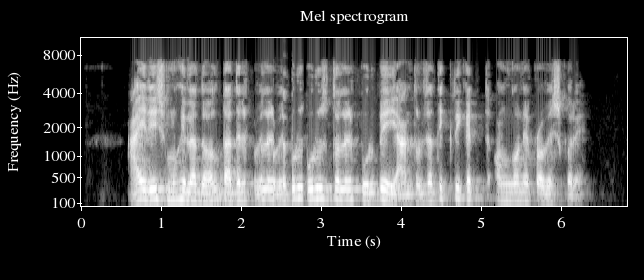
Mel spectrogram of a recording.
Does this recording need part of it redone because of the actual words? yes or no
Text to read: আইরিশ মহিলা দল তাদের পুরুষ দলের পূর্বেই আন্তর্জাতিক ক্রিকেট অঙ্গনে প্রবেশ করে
yes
